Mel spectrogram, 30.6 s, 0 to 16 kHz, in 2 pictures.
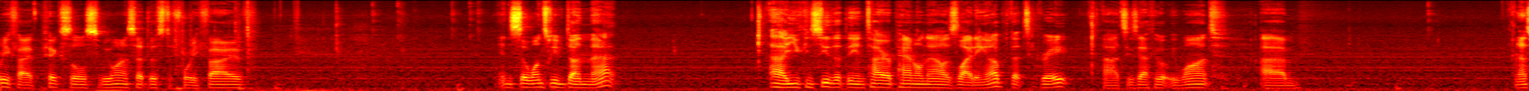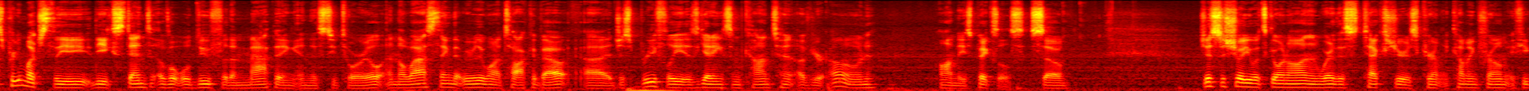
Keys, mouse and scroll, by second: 2.5 Return, 3.8 click, 4.5 click, 4.8 right click, 5.1 click, 14.3 alt+click, 25.9 alt+click.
